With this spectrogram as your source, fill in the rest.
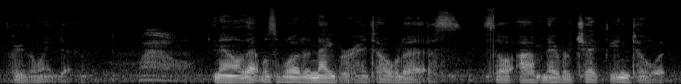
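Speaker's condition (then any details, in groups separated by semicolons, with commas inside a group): Cerebral palsy, mild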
